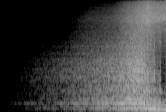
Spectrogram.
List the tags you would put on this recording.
Sound effects > Electronic / Design
exclamation reverse-recording trigger

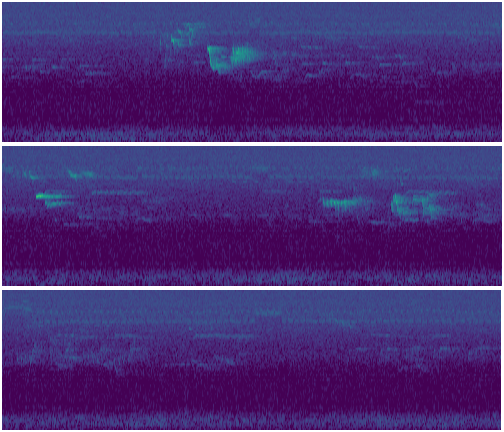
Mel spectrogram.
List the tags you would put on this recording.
Soundscapes > Nature
alice-holt-forest data-to-sound Dendrophone natural-soundscape nature weather-data

